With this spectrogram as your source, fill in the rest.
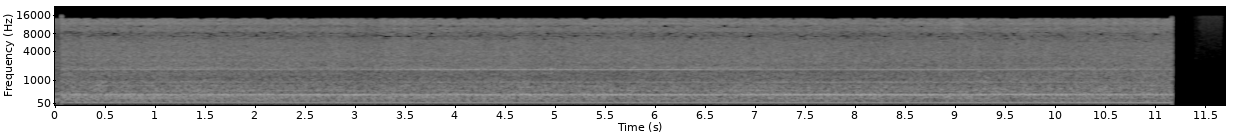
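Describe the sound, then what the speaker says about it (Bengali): A ferry cruising on the Sea of Marmara toward the Princes' Islands gives off a loud, constant low engine drone with a faint steady whine on top, unbroken and without voices. "নীল জলরাশি ভেদ করে সফেদ ফেনা সৃষ্টির মাধ্যমে এগিয়ে চলেছে আমাদের জাহাজ"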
